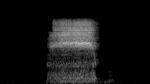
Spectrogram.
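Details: A single rasping, hiss-like screech of about half a second from owlets in a nest box, captured at night at 1:56 am on 28 May 2023, with silence before and after.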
